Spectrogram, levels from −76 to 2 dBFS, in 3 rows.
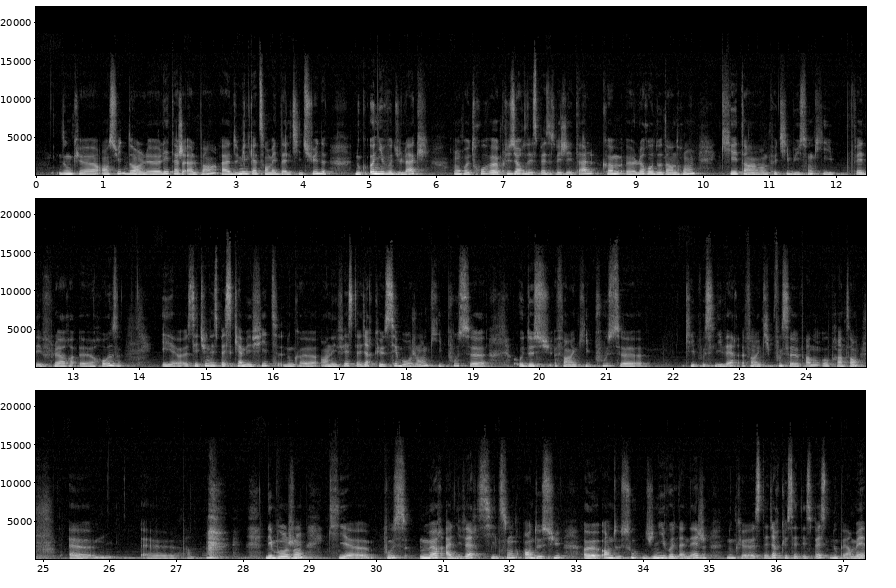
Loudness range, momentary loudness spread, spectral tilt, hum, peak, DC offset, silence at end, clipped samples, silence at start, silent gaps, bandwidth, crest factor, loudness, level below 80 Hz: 7 LU; 11 LU; -6 dB/octave; none; -2 dBFS; under 0.1%; 0 s; under 0.1%; 0.25 s; none; 15.5 kHz; 20 dB; -22 LUFS; -48 dBFS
